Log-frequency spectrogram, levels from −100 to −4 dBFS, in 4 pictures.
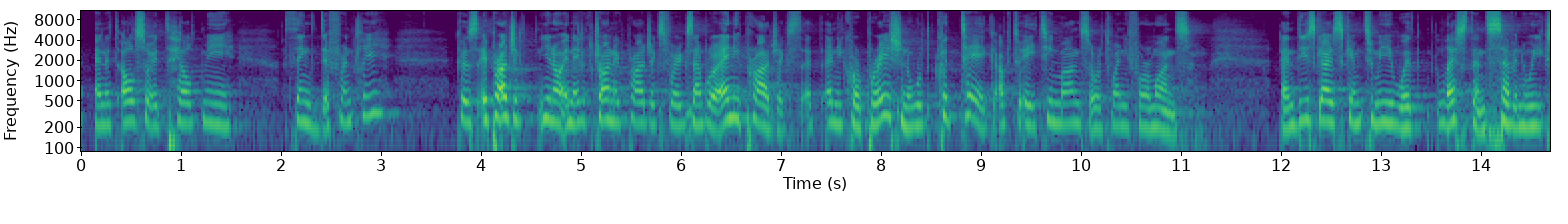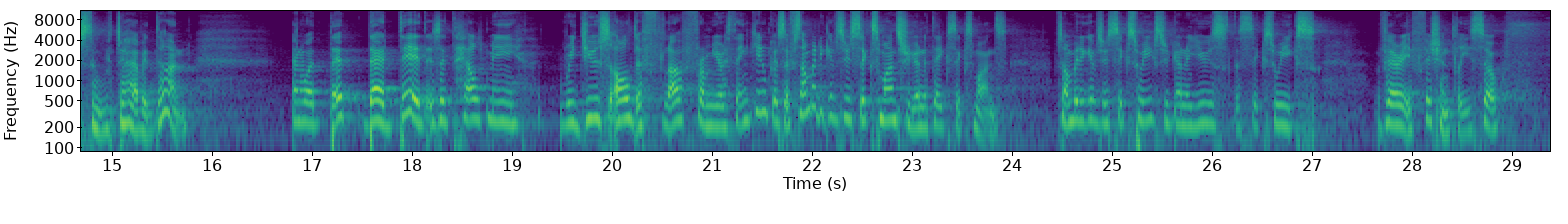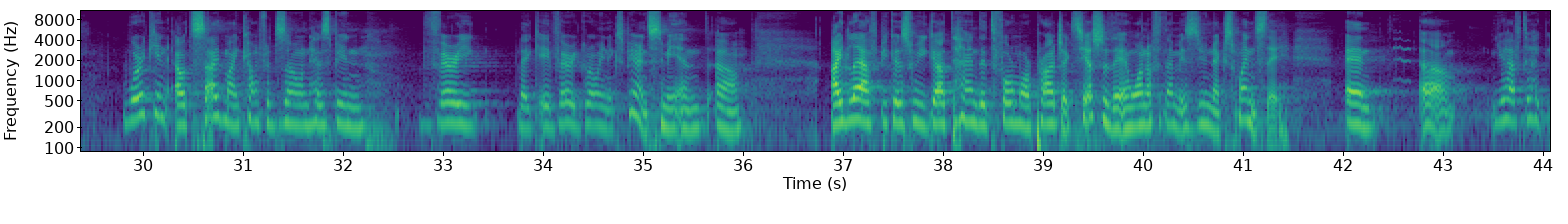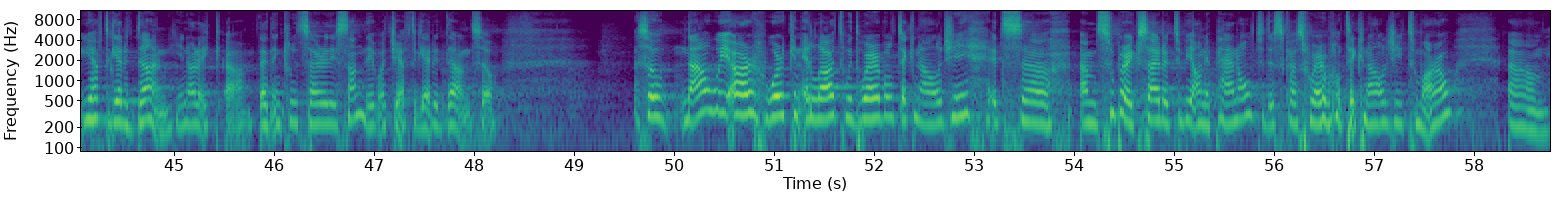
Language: English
